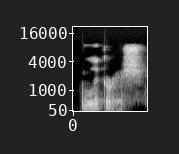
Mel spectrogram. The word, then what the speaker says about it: licorice: the pronunciation lior licorice the first vowel is I like this is lick liquor then we have the UR sound like Burger liquor then we have ish use the I sound like this is plus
